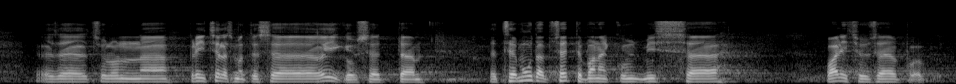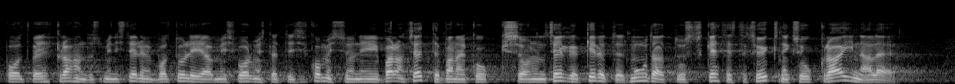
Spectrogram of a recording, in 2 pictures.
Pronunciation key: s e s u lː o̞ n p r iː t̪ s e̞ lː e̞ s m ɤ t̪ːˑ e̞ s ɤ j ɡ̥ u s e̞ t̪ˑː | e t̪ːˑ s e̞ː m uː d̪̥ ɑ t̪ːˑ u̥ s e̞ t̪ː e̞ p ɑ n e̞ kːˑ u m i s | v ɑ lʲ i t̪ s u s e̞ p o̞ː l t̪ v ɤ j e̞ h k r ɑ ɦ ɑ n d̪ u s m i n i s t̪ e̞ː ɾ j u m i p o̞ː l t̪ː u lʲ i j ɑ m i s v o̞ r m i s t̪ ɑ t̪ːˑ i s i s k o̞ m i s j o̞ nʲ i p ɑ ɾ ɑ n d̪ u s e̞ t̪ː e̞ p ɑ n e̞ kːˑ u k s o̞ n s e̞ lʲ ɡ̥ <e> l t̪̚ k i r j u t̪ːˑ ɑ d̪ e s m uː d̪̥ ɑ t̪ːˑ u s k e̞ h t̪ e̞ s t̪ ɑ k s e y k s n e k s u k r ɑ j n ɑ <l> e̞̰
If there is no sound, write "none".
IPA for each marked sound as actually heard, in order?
e, l

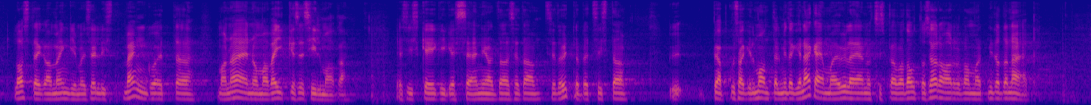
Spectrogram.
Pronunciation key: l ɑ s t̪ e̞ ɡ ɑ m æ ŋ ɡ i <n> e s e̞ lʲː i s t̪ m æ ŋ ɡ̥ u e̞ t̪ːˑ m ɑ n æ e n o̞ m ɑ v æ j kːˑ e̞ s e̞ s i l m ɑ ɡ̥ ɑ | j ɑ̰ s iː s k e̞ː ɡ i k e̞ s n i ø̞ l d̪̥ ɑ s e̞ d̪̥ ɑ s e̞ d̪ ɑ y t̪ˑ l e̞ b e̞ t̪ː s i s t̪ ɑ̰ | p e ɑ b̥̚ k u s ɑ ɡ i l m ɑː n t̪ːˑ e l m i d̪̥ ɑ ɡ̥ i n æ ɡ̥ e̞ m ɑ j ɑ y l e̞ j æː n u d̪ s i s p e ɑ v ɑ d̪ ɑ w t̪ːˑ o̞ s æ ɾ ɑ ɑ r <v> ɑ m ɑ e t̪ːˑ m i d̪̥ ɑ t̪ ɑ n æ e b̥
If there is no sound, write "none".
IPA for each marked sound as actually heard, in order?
m, v

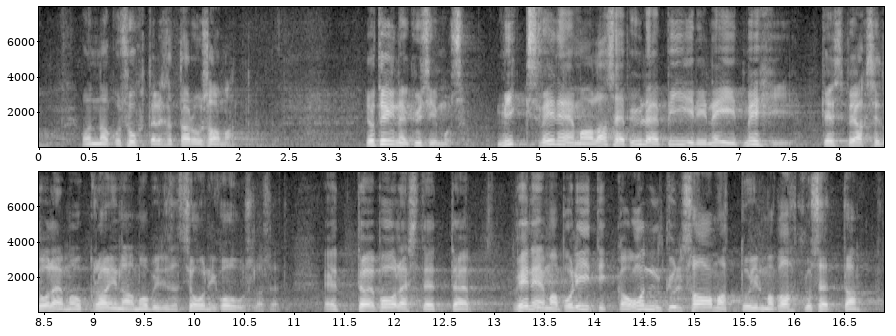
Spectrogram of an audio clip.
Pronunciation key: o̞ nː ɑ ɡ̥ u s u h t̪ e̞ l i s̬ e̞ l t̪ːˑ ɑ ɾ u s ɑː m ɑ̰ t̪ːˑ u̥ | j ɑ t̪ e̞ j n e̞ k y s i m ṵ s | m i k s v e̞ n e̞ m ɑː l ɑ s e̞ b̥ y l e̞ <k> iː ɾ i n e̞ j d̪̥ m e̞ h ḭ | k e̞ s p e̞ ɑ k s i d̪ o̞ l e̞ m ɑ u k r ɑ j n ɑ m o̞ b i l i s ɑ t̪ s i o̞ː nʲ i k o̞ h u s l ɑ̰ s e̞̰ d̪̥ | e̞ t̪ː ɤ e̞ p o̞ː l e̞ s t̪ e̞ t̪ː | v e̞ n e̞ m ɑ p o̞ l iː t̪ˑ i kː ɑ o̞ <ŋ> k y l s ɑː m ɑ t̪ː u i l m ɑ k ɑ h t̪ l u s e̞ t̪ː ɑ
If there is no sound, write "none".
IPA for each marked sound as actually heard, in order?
p, n

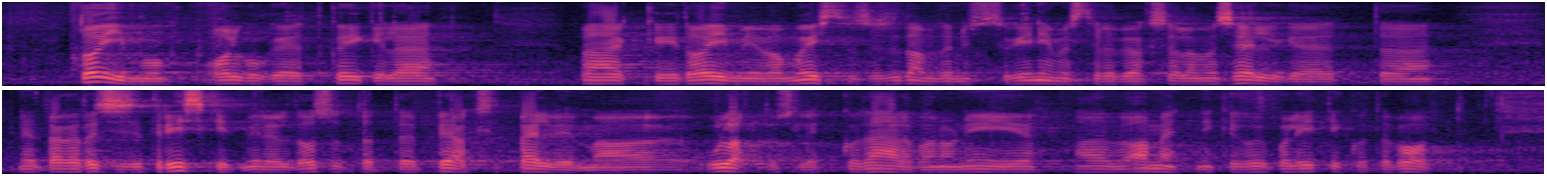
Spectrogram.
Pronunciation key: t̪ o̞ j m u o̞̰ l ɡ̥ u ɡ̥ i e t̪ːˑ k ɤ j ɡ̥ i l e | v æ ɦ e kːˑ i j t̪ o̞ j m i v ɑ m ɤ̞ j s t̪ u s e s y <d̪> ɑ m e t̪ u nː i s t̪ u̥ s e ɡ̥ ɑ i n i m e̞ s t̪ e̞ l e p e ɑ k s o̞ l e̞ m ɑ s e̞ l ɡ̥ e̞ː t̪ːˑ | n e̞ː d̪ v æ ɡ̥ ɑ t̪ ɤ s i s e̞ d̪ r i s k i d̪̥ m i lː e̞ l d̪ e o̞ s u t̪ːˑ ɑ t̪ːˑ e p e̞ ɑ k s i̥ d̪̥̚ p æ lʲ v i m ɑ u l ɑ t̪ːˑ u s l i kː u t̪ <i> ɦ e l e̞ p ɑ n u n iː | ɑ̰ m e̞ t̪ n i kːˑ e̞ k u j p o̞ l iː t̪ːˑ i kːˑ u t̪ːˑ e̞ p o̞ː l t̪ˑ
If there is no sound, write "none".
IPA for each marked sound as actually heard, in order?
d̪, æ

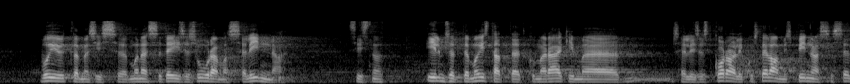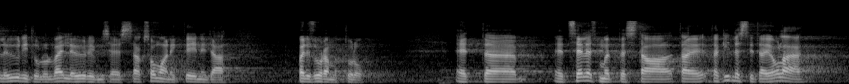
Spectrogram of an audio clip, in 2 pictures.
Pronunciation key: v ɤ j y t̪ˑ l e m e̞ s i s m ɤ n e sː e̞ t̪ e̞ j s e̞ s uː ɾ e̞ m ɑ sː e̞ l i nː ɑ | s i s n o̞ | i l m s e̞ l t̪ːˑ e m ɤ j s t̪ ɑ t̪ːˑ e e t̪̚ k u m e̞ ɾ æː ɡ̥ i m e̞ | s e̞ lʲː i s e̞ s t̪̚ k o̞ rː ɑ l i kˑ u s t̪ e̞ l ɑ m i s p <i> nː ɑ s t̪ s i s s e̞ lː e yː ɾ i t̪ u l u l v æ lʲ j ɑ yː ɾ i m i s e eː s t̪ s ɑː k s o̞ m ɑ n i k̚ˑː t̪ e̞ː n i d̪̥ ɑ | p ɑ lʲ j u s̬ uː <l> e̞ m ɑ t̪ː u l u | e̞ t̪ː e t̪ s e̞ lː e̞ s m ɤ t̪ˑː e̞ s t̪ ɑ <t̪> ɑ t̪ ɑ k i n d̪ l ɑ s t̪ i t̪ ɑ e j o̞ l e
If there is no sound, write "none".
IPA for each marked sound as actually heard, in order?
i, ɾ, t̪

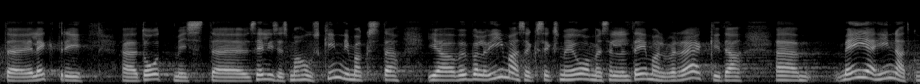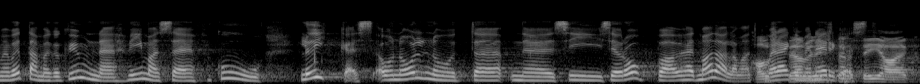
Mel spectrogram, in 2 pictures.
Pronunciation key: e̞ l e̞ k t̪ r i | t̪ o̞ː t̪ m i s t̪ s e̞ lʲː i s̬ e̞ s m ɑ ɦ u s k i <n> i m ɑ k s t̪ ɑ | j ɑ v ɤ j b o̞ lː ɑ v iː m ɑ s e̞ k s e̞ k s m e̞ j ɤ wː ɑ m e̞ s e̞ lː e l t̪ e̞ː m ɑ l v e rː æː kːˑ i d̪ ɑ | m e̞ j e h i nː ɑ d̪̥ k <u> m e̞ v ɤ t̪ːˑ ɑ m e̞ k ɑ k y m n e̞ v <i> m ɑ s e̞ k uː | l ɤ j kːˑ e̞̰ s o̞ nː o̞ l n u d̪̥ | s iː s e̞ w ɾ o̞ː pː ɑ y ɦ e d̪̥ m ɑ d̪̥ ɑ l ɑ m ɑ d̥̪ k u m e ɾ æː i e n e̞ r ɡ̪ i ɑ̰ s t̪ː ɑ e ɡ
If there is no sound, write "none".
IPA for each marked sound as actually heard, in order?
nː, u, iː

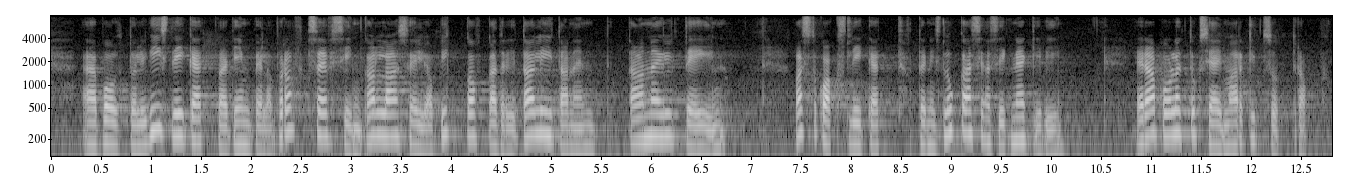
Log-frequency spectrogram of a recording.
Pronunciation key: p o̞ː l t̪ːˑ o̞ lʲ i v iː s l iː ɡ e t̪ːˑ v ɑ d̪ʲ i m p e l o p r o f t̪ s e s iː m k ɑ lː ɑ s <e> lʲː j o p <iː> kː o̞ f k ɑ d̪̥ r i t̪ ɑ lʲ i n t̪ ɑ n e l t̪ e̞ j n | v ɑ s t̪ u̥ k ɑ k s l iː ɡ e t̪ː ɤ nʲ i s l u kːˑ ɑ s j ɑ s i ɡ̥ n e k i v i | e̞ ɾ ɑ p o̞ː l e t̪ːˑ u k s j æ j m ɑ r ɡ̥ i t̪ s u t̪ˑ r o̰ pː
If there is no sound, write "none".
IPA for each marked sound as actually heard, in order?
e, i

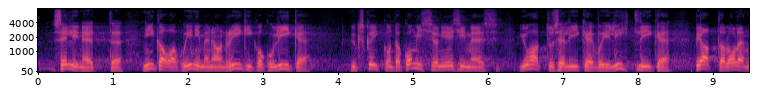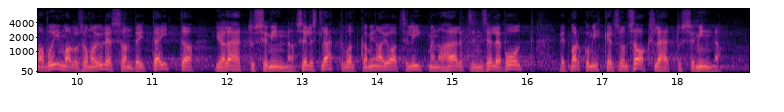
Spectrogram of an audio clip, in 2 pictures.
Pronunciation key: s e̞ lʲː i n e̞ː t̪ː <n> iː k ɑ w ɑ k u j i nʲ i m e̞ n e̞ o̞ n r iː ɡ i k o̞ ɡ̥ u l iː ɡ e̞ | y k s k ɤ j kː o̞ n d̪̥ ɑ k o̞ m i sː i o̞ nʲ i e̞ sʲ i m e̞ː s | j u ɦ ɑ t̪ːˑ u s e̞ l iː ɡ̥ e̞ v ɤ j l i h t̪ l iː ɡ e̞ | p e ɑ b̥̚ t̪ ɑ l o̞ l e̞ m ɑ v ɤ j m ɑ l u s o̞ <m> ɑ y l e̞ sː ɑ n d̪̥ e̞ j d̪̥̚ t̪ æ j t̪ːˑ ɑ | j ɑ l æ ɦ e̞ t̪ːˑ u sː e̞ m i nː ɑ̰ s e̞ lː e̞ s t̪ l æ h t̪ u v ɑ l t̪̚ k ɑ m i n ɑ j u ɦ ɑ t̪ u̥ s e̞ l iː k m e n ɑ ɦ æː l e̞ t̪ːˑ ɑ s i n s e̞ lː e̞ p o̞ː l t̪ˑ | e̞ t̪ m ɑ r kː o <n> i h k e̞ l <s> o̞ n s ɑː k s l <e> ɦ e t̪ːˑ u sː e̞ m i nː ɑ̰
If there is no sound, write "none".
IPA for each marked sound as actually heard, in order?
n, m, m, s, æ

